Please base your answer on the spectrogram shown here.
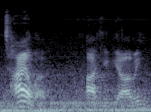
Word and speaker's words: Tyla Akagami: And let me kind of pronounce her name one more time. It's Tyla Akagami.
